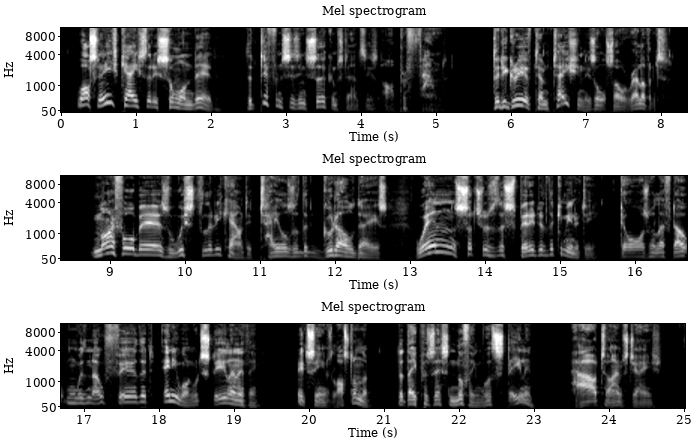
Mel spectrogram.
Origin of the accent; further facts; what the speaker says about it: Wales, United Kingdom; I have hitherto felt no more threatened than when strolling the alleys of my hometown in rural Wales.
